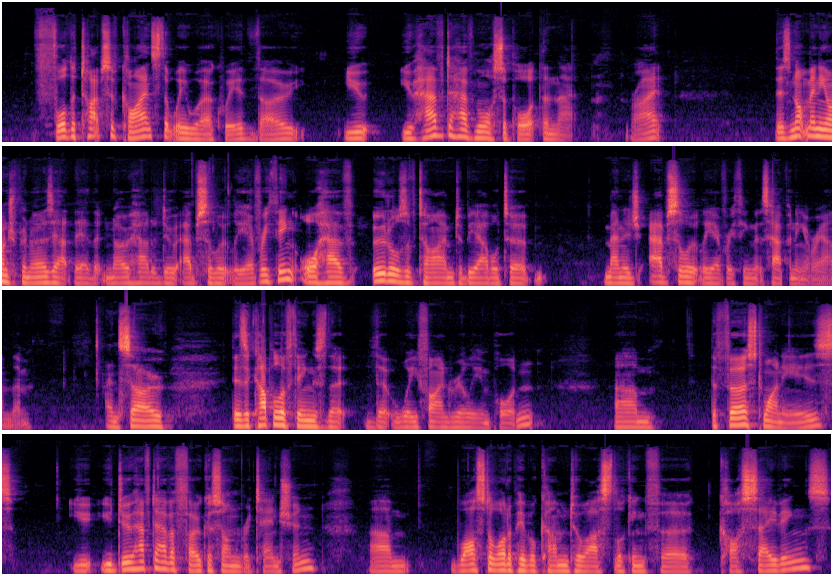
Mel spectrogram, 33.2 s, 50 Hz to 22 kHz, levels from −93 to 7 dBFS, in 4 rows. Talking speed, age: 165 wpm, 20-39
